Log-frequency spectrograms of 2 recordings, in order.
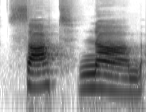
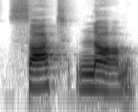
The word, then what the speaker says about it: Sat Nam: So we're splitting it into 4 syllables. And to give you something tactile, meaning touch, to focus on, each syllable will be each finger. Thumb to index, thumb to middle, thumb to ring, thumb to pinky, while you say the 4 syllables sa, ta, na, ma.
